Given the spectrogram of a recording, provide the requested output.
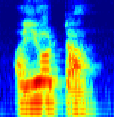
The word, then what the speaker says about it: iota: और ये अयोटा से डिनोट होता है, अयोटा, ठीक है। तो ये इसको क्या पढ़ते हैं, अयोटा। इसकी फुल फॉर्म है IOTA, ये इसकी स्पेलिंग है।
